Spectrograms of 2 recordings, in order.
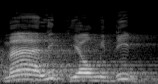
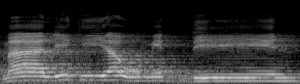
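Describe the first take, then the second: First: The k ends without a following vowel. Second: A short i vowel follows the k. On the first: The speaker calls it wrong. "Kafnya saya sukunkan barusan. Ini bacaan yang saya yang salah" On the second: The speaker calls it right. "ada suara i di sana dan tidak dipanjangkan"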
